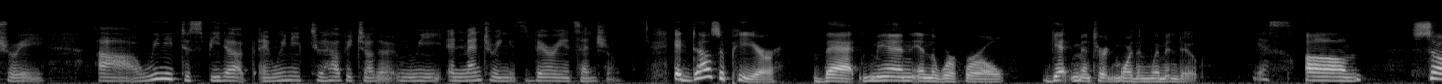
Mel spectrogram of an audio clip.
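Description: No technical faults can be heard anywhere in this recording. Nothing in the audio marks a point where the signal chain went wrong.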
